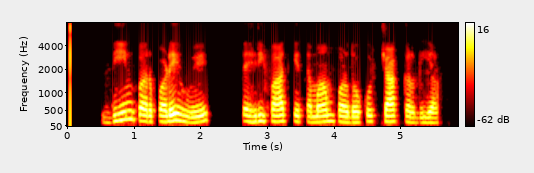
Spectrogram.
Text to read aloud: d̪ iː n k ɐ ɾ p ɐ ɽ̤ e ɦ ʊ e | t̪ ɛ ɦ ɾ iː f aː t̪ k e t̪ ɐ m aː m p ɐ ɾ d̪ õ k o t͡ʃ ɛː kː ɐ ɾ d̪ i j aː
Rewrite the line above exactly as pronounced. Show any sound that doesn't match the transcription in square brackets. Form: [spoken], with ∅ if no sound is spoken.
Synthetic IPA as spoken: d̪ iː n [p] ɐ ɾ p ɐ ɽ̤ e ɦ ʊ e | t̪ ɛ ɦ ɾ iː f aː t̪ k e t̪ ɐ m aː m p ɐ ɾ d̪ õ k o t͡ʃ [aː] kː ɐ ɾ d̪ i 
